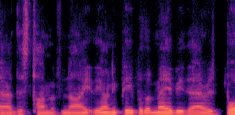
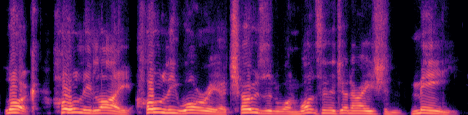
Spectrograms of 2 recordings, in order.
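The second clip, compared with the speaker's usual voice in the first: higher, emphatic list of titles; exasperated boasting; 5 semitones higher than usual. Acted. Chosen one shows holy light to Felix, exasperated boasting. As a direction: reel off your titles, insistent. Showing off her credentials to a doubter.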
